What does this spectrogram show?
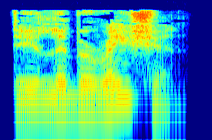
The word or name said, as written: deliberation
